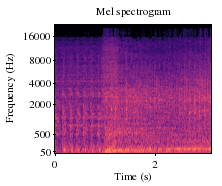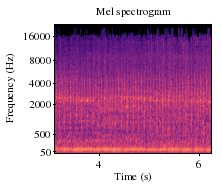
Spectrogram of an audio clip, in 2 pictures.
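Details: 1989 Jeep Cherokee XJ Renix 4.6L stroker I6, AW4: engine started with valve cover off after a running-hot episode; steady idle with sharp fast ticking knock, cause unconfirmed, owner suspects cylinder 6 valvetrain.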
